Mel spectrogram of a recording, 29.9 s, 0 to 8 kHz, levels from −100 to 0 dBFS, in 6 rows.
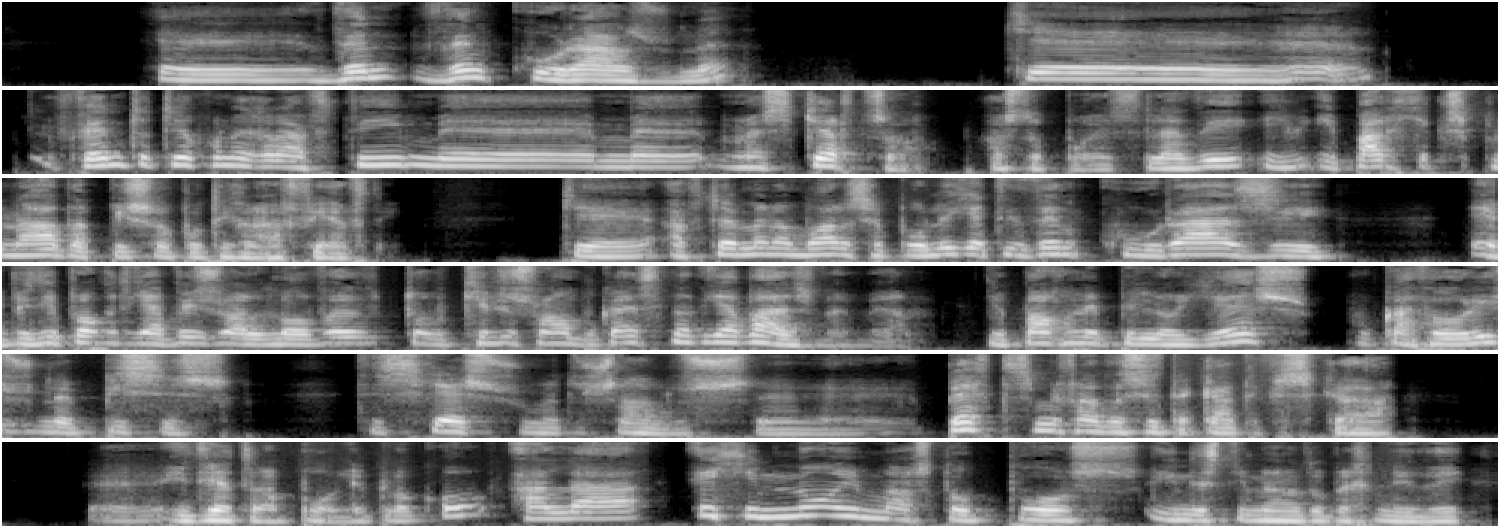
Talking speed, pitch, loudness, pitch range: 155 wpm, 155 Hz, -19 LUFS, 135-185 Hz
